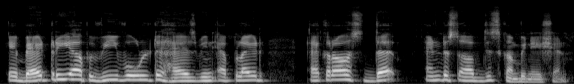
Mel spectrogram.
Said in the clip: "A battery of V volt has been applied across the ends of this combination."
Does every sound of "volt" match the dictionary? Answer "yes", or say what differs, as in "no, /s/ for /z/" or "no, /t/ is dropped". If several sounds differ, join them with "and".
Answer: yes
